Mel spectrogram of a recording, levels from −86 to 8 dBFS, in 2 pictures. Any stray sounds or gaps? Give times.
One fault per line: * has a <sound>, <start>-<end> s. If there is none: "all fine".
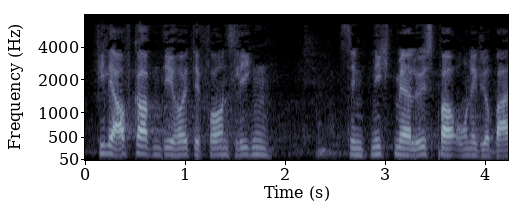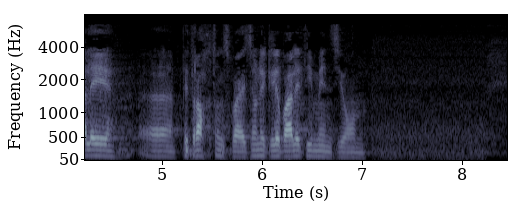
all fine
